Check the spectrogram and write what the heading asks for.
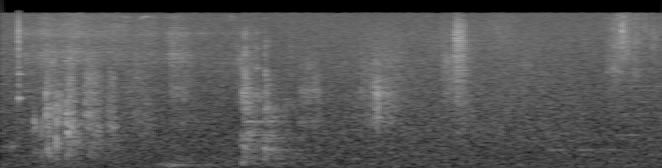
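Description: Wine being sipped from a glass and slurped, air drawn through the mouthful, with a second shorter slurp about a second later and a few soft clicks after.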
